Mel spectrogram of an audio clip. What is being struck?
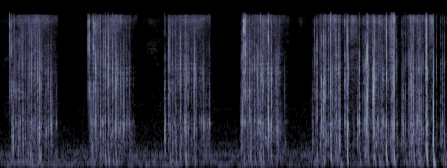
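Silicone keyboard-style phone case tapped and scratched with nails.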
